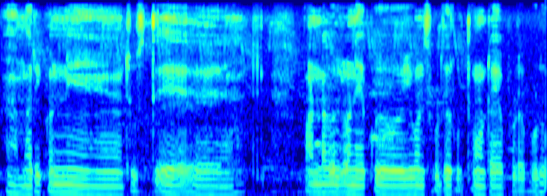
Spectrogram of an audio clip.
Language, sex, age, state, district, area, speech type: Telugu, male, 18-30, Andhra Pradesh, Sri Balaji, rural, spontaneous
